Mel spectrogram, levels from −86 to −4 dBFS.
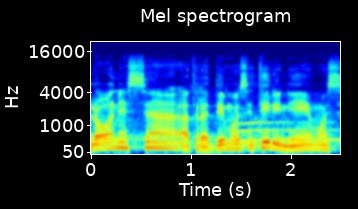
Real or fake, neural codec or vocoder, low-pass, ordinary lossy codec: real; none; 14.4 kHz; Opus, 64 kbps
